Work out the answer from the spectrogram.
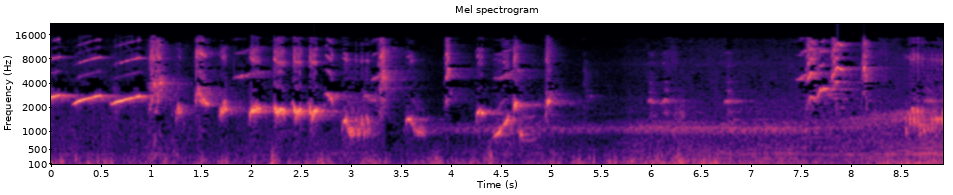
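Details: White-rumped shama, a tame bird, delivering a rich varied song: rising whistles, rapid chattering bursts and a long wavering mid-pitched note, with quieter pauses and harsh notes near the end.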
